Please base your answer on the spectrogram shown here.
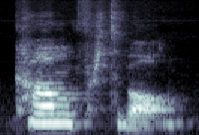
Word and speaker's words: comfortable: So comfortable, comfortable. It happens the same thing as the other one because the stretched syllable is the first one, all right, in both of them.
